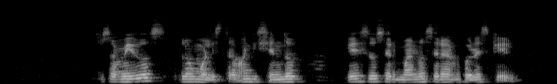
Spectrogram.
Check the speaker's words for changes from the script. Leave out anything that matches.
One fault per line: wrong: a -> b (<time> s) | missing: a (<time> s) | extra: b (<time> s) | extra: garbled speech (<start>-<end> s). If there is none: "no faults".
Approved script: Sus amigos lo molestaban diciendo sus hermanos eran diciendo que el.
extra: que (3.4 s)
wrong: diciendo -> mejores (4.5 s)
